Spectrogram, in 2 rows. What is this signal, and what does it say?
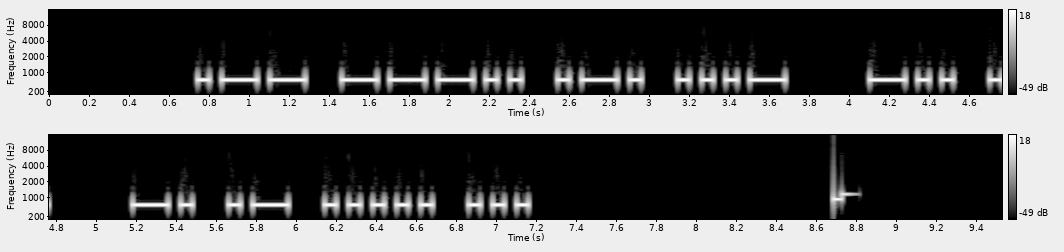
Morse code, heard as a keyed tone, about 20 wpm, 700 Hz. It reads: W8RV DE NA5S
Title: USA Callsign DE Callsign - 4 Characters - 20wpm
